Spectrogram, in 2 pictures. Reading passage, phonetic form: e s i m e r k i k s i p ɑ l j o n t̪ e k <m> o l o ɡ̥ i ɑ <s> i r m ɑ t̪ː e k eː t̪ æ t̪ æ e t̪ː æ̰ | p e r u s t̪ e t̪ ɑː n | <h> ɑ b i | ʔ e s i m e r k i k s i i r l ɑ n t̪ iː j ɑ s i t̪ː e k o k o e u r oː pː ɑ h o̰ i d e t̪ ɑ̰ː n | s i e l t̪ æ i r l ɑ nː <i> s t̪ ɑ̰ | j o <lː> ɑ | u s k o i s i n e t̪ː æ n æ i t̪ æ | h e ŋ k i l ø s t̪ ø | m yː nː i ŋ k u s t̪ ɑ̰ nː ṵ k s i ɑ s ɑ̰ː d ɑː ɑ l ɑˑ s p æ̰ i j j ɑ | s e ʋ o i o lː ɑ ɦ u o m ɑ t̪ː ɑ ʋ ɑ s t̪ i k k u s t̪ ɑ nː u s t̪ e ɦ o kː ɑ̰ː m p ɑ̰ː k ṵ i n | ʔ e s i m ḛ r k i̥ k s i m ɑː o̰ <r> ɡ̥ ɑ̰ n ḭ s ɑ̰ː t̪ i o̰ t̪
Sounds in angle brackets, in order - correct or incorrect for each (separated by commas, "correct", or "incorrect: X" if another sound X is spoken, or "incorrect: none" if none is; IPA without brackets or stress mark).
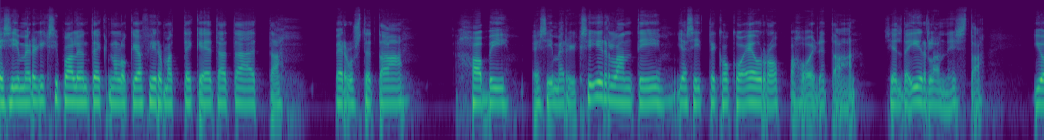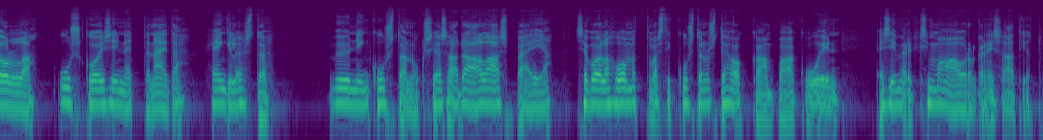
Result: incorrect: n, incorrect: f, correct, correct, correct, correct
